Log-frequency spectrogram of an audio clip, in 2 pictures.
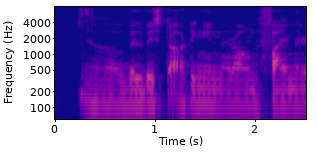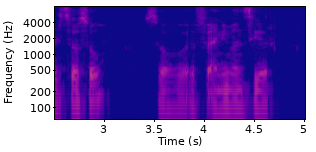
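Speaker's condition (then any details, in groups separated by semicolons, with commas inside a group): No condition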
